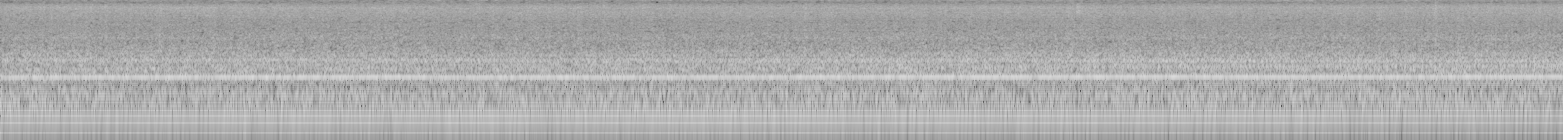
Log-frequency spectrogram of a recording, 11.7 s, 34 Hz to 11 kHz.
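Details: 2013 Tiffin Allegro Bus diesel motorhome: a steady, unwavering high-pitched squeal holding one pitch over a low diesel hum; cause unknown.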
